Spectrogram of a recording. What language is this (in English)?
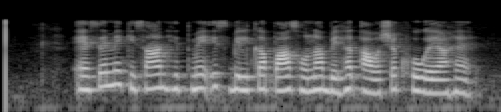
Hindi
